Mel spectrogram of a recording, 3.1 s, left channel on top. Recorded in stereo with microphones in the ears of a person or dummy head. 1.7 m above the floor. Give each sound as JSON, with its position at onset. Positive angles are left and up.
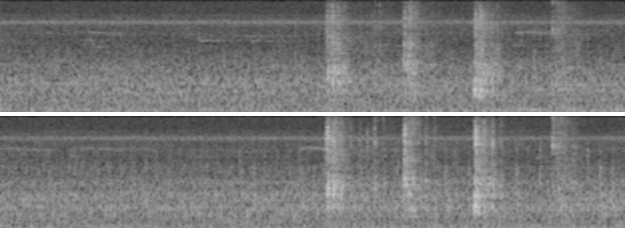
{"t": 1.6, "sound": "running footsteps", "side_deg": -35, "distance_m": 4.5}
